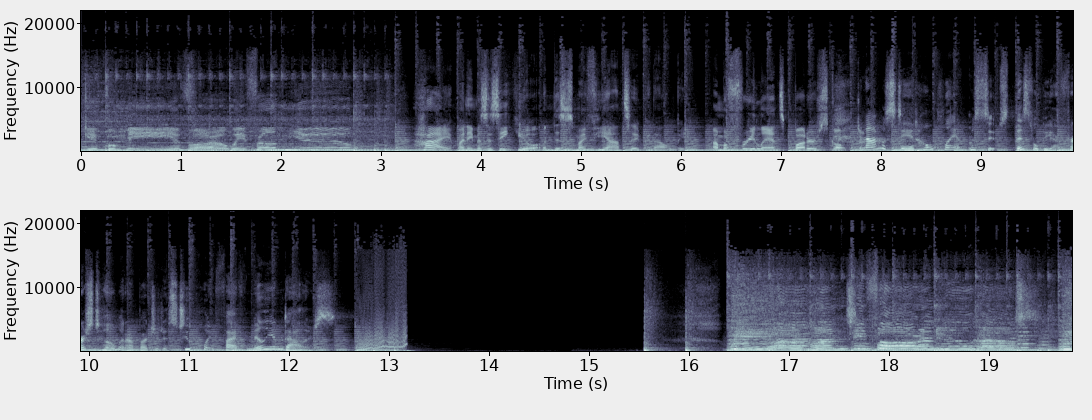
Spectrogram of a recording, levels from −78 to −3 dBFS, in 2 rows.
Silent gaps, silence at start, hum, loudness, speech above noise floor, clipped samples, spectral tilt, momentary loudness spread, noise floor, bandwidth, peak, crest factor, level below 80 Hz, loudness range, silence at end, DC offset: none; 0 s; none; -22 LUFS; 55 dB; under 0.1%; -4.5 dB/octave; 8 LU; -77 dBFS; over 20 kHz; -4 dBFS; 18 dB; -32 dBFS; 8 LU; 0 s; under 0.1%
